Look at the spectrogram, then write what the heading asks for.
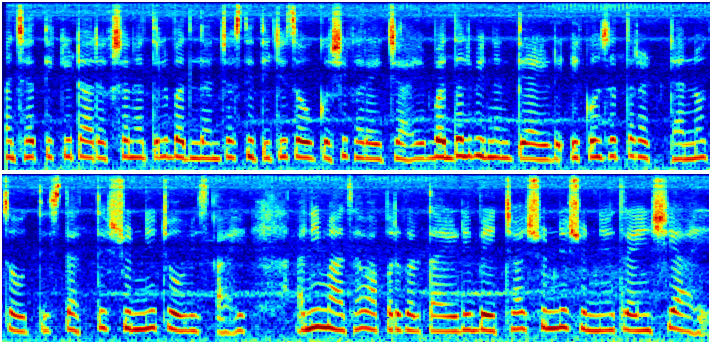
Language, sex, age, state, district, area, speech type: Marathi, female, 18-30, Maharashtra, Ratnagiri, rural, read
